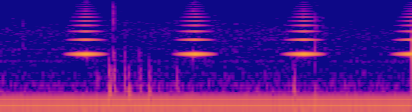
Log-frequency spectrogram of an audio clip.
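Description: Synthesized organ tone from Bitwig Studio's Organ device: one steady pitch pulsing in volume, four swells about a second apart, as a half-note LFO modulates it.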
